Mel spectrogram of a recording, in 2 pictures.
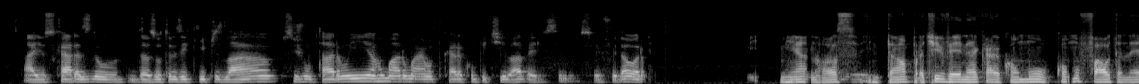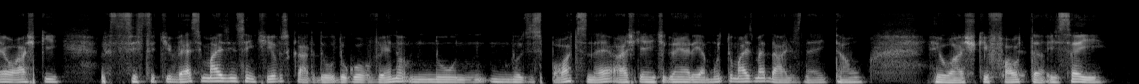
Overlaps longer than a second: none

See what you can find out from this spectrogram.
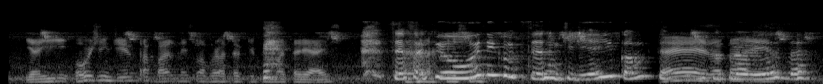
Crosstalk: present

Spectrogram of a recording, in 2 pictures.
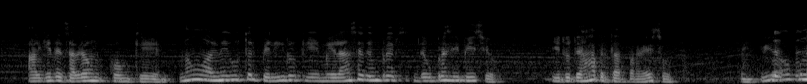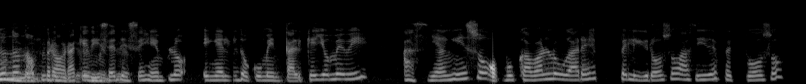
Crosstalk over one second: present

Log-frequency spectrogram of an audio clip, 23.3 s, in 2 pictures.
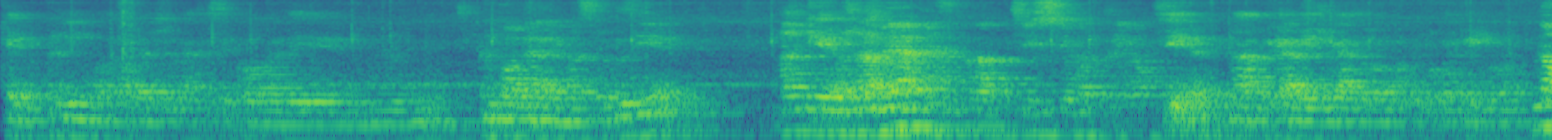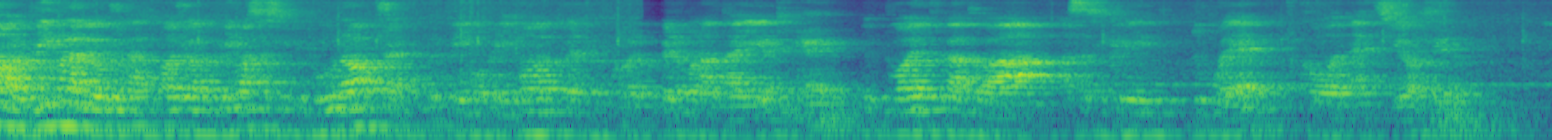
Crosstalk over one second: none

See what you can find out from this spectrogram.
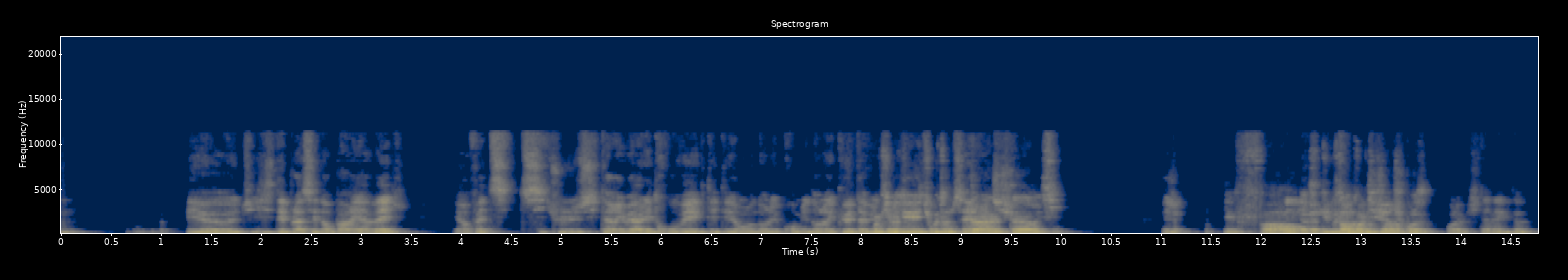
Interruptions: present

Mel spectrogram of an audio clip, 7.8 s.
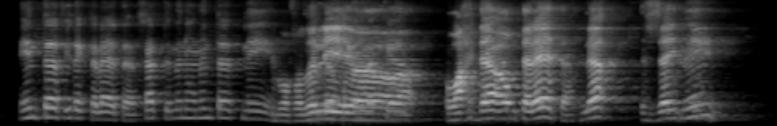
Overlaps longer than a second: present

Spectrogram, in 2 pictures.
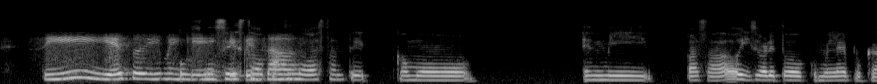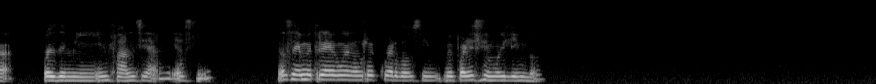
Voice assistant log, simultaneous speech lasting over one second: present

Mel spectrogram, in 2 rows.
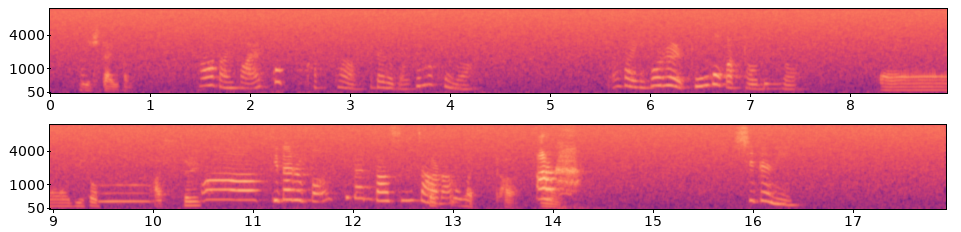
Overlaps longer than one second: none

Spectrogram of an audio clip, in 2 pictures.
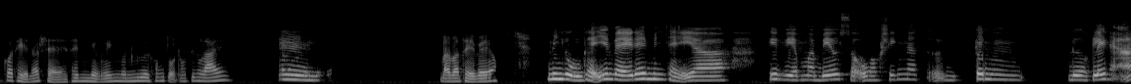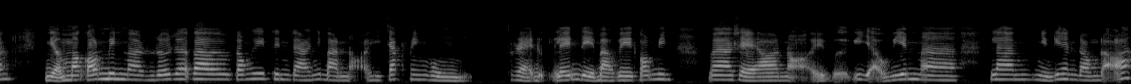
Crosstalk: none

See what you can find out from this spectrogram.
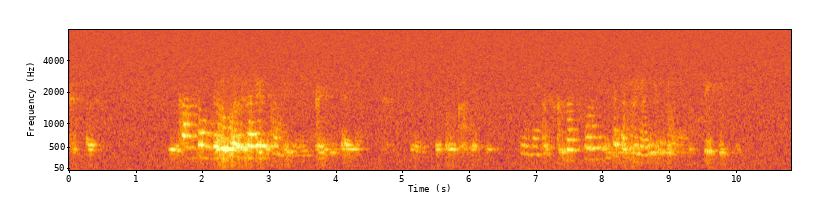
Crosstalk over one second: present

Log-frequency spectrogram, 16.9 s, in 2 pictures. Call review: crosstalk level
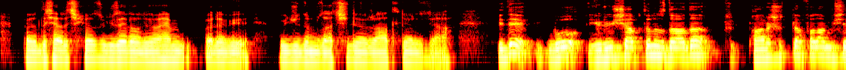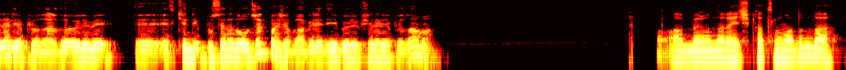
none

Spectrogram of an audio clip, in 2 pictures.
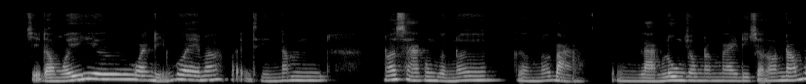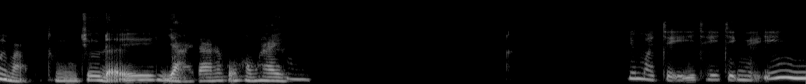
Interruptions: none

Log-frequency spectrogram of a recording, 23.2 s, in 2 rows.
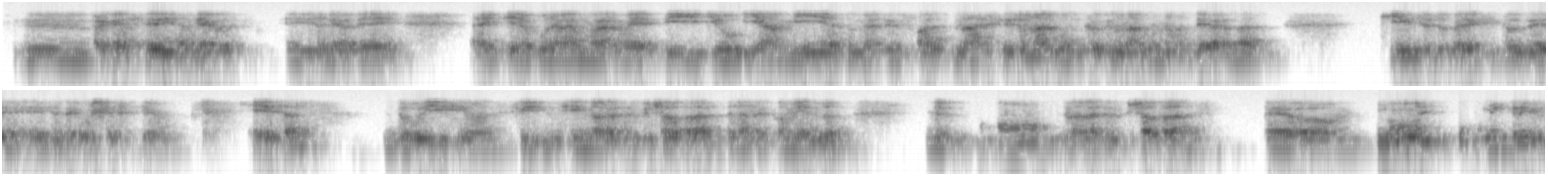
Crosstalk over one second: none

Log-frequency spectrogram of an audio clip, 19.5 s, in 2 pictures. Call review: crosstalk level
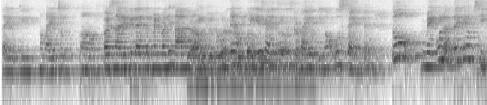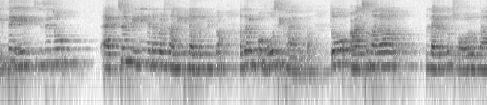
present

